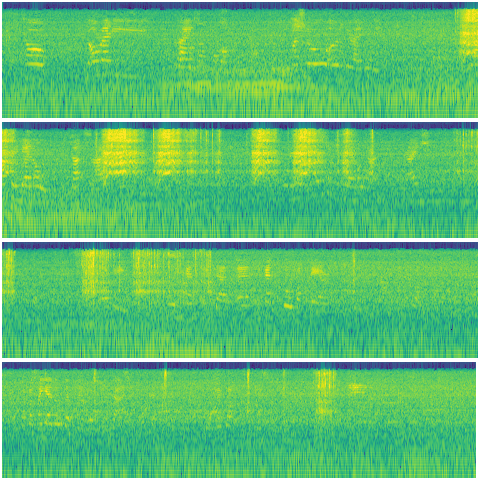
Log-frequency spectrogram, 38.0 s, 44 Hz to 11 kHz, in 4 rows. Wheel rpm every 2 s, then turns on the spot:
0, 0, 0, 0, 20, 20, 40, 30, 10, 10, 20, 20, 0, 0, 0, 0, 0, 10, 0.
20-24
